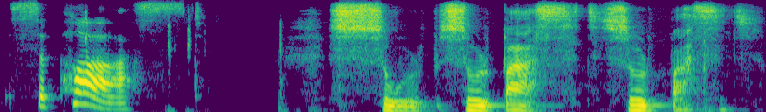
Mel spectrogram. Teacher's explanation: So the emphasis is on the pass, and then this is a T sounding ending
